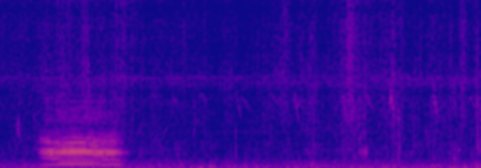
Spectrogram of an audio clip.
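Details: Village cattle wandering and eating grass in a rice field; a single loud, rich moo of about one second opens the recording, followed by quiet outdoor ambience with faint distant bird chirps.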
